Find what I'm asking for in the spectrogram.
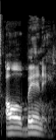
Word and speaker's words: Albany: And I said that right, it's Albany.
